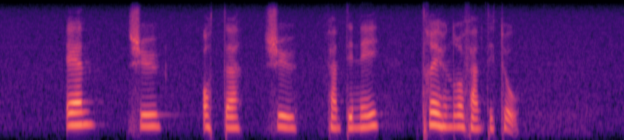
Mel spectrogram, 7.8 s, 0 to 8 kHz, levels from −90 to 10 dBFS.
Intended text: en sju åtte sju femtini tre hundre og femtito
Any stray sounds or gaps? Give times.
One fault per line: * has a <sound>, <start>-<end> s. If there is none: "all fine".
all fine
